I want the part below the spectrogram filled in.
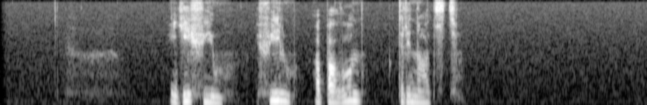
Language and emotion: Russian, neutral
